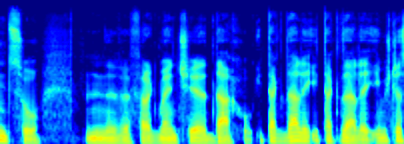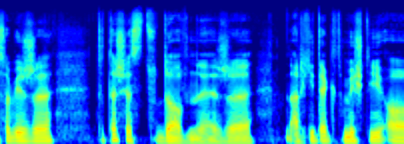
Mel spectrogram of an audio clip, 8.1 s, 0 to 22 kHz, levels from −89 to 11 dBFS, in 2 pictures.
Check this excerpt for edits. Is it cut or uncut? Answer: uncut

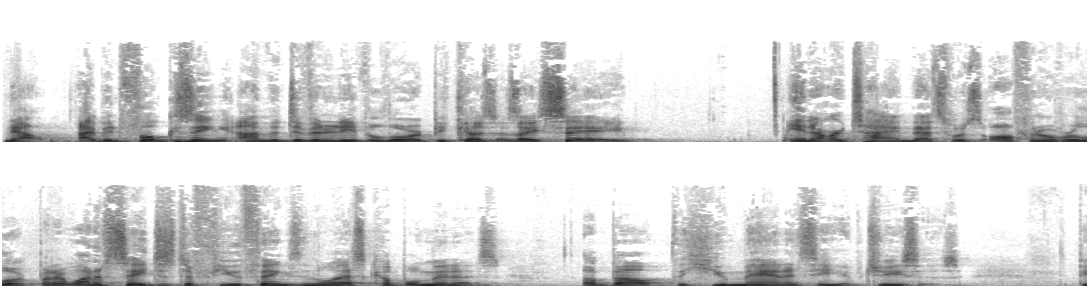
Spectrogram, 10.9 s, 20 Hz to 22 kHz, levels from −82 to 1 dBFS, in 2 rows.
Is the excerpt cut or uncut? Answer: uncut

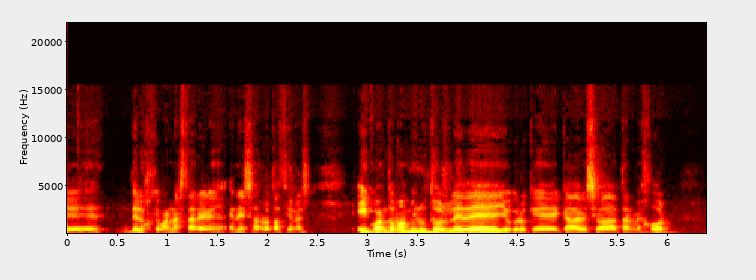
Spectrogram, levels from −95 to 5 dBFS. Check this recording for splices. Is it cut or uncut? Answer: uncut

